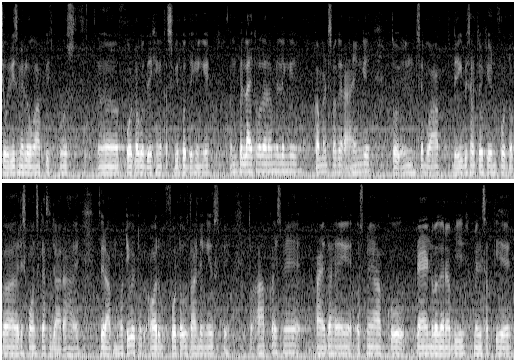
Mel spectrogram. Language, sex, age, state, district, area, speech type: Urdu, male, 18-30, Delhi, East Delhi, urban, spontaneous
